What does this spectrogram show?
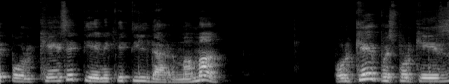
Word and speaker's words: mamá: tengo para sí mamá cuántas sílabas tiene mamá 2 muy bien ma ma cuál es la sílaba tónica de mamá está o está la última o la penúltima la última profe muy bien ahí está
